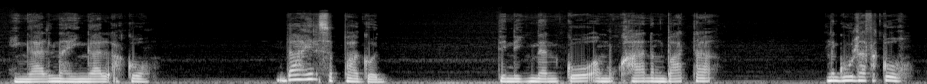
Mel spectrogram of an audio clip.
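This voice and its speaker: Guy reading scary stories, husky creaky voice, dramatic and suspenseful, real dry sound. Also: on the high side, darkish tone, no room sound. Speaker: narrator of horror stories. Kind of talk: scripted first-person horror storytelling.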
